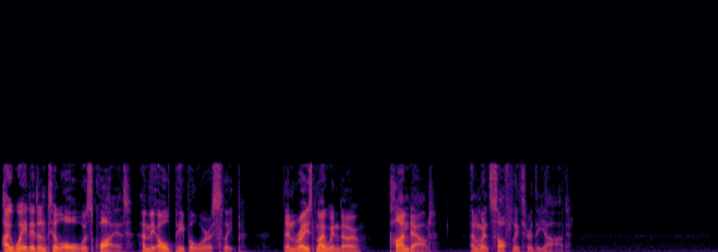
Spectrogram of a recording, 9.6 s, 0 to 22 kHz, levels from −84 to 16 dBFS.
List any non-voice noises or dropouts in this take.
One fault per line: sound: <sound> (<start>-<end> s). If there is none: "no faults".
no faults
